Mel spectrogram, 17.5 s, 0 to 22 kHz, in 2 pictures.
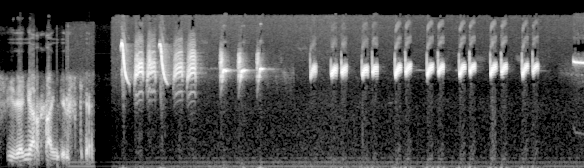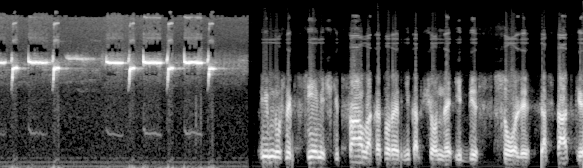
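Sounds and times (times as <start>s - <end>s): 
speech: 0.1s - 1.5s, 13.0s - 17.4s
small birds chirping outdoors in winter: 1.7s - 12.5s.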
